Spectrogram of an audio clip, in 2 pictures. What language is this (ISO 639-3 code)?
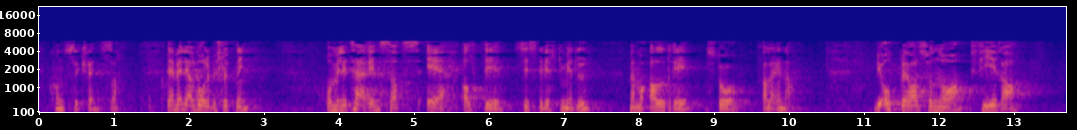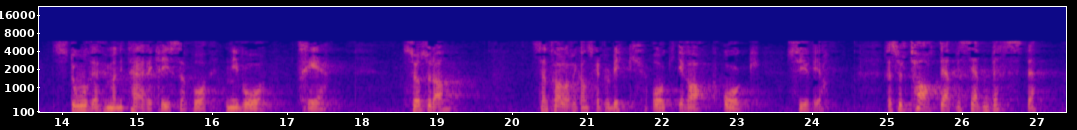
nno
